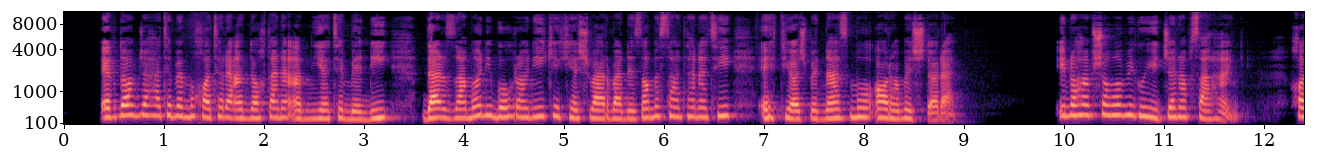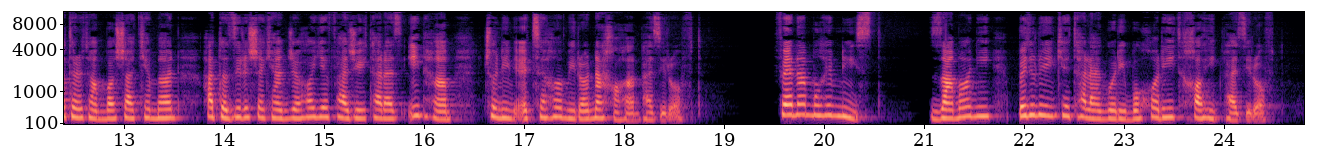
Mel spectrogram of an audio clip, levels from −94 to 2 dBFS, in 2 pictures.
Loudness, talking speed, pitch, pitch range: -21 LUFS, 135 wpm, 215 Hz, 200-240 Hz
